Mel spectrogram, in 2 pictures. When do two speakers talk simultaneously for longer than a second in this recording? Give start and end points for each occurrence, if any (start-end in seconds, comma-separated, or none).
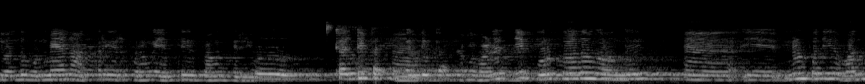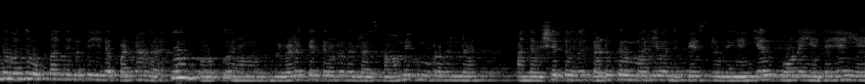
none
